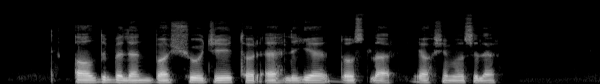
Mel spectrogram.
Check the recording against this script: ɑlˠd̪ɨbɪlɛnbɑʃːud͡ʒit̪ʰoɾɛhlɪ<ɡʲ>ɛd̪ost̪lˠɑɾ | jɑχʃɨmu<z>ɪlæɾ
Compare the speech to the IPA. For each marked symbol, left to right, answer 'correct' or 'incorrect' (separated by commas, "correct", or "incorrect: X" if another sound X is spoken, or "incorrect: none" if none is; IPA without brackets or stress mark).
correct, incorrect: s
